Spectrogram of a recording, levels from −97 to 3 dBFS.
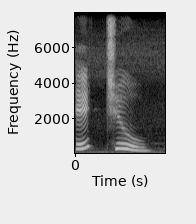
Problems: background sounds at intervals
